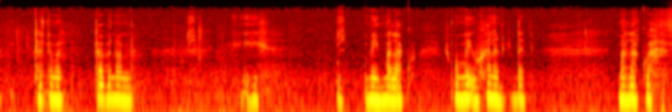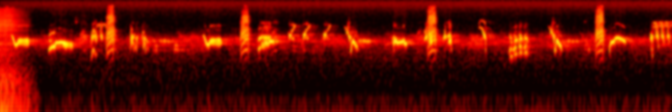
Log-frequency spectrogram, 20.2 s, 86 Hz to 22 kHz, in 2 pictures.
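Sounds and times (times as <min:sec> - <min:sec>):
speech: 0:00.6 - 0:02.1, 0:03.6 - 0:04.1, 0:05.5 - 0:06.2, 0:06.8 - 0:08.0, 0:09.3 - 0:10.0
Austral thrush singing whistled song: 0:10.0 - 0:20.1.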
